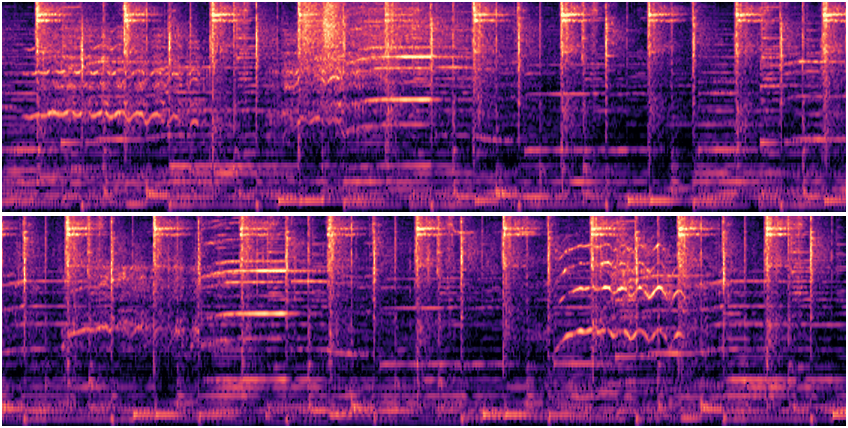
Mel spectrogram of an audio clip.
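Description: A horse neighs and whinnies loudly and repeatedly, shrill wavering calls over a steady rhythmic clip-clop of hooves.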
